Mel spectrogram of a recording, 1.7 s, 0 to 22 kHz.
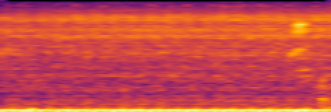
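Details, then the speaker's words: Junkyard 5.3 LS V8 in a 2002 Camaro, stock cam, just installed, around 1500 rpm with oil pressure fine, water pump gasket leak: steady, even low rumble with no knocks or misses; smooth fast idle, healthy engine. "got a good engine right on the fifth on the oil pressure right now about 1500 rpm so i'm good to go"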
